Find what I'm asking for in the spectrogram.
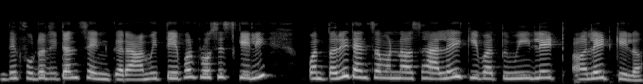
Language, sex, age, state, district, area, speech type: Marathi, female, 18-30, Maharashtra, Yavatmal, rural, spontaneous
